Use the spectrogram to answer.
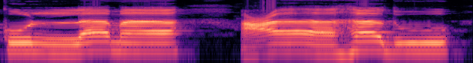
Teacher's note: میں سختی کرنی ہے کل میم الف زبر ما کلما عاہدو عین کو گلے سے نکالیں گے زور لگا کر عین کے اوپر کڑا زبر ہے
